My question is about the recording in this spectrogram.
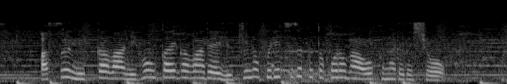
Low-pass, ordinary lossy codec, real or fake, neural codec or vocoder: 7.2 kHz; none; fake; codec, 16 kHz, 8 kbps, FunCodec, trained on Chinese and English, 25 frames a second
